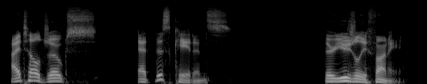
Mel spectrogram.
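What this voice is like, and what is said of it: Imitates another person's speech cadence. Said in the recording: “Was that your impression? ... That's my impression. ... It's one of those like Obama impressions where you don't sound at all like him, but you just try to hit the timing.”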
